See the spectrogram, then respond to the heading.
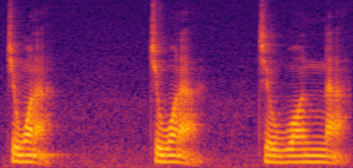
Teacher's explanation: And we don't say 'want to.' We also join them together and we say 'wanna, wanna, wanna.'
